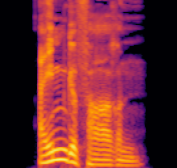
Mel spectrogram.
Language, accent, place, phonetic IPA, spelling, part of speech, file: German, Germany, Berlin, [ˈaɪ̯nɡəˌfaːʁən], eingefahren, verb, De-eingefahren.ogg
- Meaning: past participle of einfahren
